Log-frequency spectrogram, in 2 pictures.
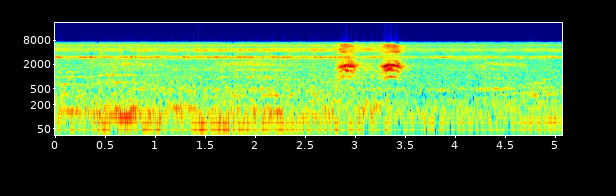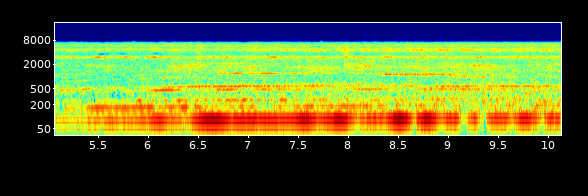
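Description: House crow giving two short, harsh caws in quick succession about three seconds in. Under them runs a steady low hum with long, drawn-out squealing tones, some sliding in pitch.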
